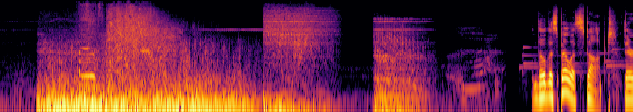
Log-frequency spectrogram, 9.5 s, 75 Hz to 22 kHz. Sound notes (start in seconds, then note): 3.9 hissing; 6.6 all groaning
